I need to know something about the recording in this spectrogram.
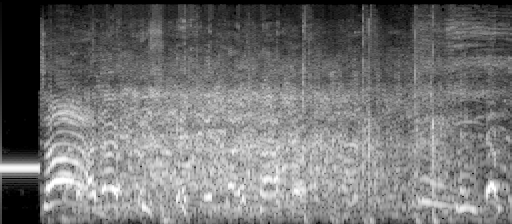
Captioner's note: laughter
